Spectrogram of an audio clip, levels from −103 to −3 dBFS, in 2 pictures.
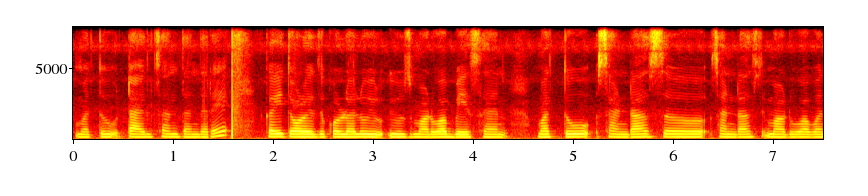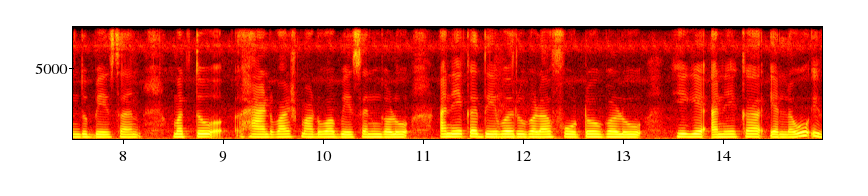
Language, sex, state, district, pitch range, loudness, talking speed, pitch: Kannada, female, Karnataka, Bidar, 185-195 Hz, -26 LUFS, 115 wpm, 190 Hz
